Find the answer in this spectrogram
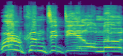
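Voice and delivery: failed West Country accent, pitched very high. A quiz host opening the quiz round, in a bad West Country accent. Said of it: "I was trying to do my West Country accent".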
